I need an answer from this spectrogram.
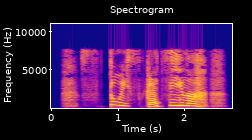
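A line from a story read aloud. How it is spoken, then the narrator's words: Breathless howl. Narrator (Russian): Уже задыхаясь от быстрого бега, взвыла я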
